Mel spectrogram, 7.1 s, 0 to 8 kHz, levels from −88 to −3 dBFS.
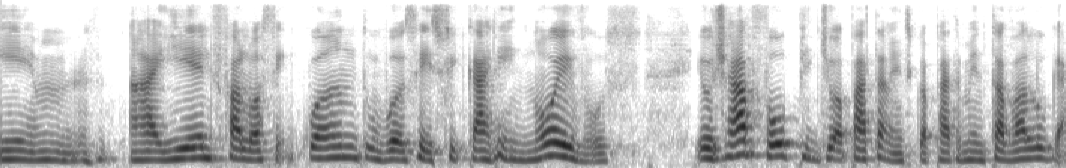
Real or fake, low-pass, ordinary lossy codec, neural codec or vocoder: fake; 7.2 kHz; none; codec, 16 kHz, 4.8 kbps, FACodec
